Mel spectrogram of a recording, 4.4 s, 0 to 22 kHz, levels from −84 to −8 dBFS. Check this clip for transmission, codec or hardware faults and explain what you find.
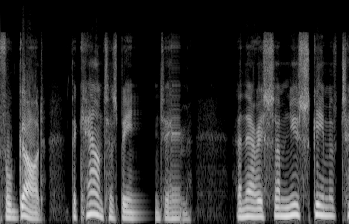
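Four faults are audible in this speech clip: a clipped opening, a small level drop, a stall, and a short dropout.

From 0.07 to 0.39 s the loudest peaks are flattened, giving the onset a harsh, crackly edge. This is microphone overload, most likely an input gain set too high, so the waveform tops run into the converter's ceiling. Peaks appear to overshoot that limit by about 8 dB, and around one sample in twenty is clipped.

At 0.29 s, inside that clipped stretch, the level steps down by about 2 dB all at once, speech and background together. This looks like the microphone volume stepped down, likely by the call software's gain control reacting to the overload and lowering the device input in a single move. The step is small, so it registers as a slight drop in presence more than a gap.

From 1.65 to 1.95 s the sound stops advancing. 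The last sound is stretched into a fading buzz or hiss, including about 40 ms of silence, and then speech resumes exactly where it left off. This is a call audio freeze, likely caused by delayed packets draining the jitter buffer. About 282 ms of filler was inserted and nothing was lost, so everything after it runs roughly 282 ms late.

From 2.16 to 2.25 s there is a burst of packet loss. Roughly 88 ms of synthetic continuation replaces the real audio: the preceding sound is held and faded as a buzz or hiss. Speech then picks up further along. About 90 ms of the original was dropped, so unlike the freeze, a short piece of content is missing here.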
